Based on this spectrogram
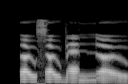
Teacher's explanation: Remember that the stress falls on the second syllable in osobinno.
